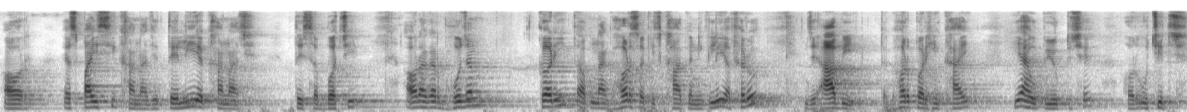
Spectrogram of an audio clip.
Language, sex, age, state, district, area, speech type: Maithili, male, 30-45, Bihar, Madhubani, rural, spontaneous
